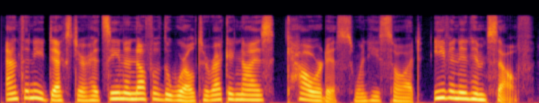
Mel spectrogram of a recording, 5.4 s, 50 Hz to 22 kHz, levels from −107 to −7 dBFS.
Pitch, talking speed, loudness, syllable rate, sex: 190 Hz, 200 wpm, -16 LUFS, 6.0 syllables/s, female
